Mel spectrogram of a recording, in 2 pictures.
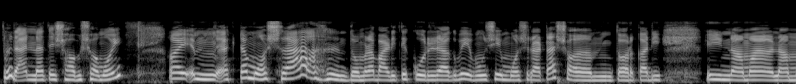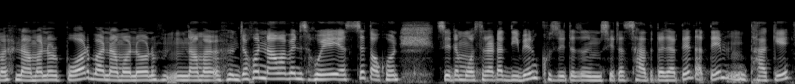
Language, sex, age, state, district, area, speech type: Bengali, female, 18-30, West Bengal, Jalpaiguri, rural, spontaneous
